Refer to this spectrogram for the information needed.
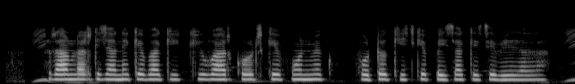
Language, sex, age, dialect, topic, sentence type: Bhojpuri, female, 18-24, Western, banking, question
